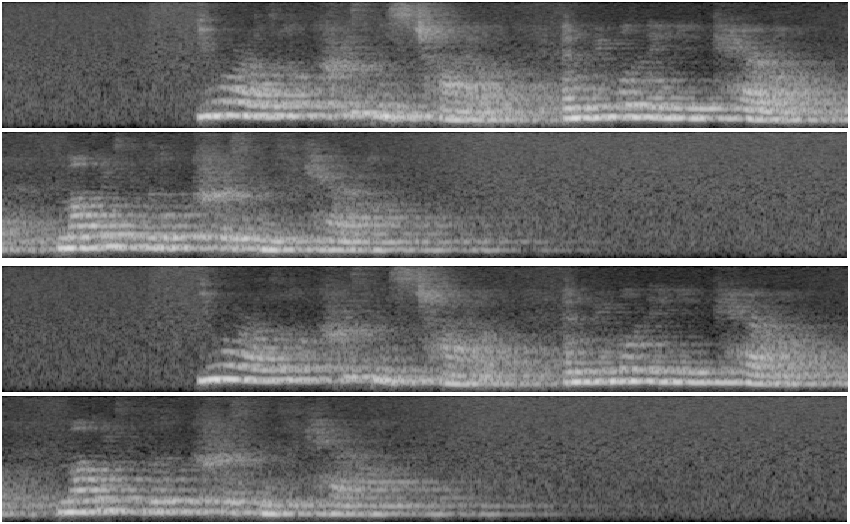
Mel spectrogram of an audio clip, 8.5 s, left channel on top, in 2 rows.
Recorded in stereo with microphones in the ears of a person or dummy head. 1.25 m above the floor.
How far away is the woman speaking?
About 1.7 m.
